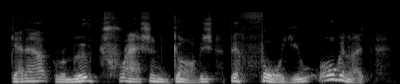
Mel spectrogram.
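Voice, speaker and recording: A somewhat breathy man with an American accent and lively intonation. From United States. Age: 70s. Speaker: author and retired professor giving a wellness talk. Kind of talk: talk. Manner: halting, with frequent repetitions.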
